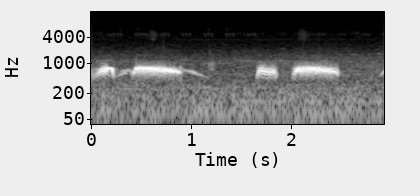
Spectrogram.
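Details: Spotted dove kept as a decoy for luring wild doves in Thailand, marked with auspicious plumage patterns. Soft, low, hollow cooing, a short bent note then a longer steady coo, repeated twice, with a faint background rumble.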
